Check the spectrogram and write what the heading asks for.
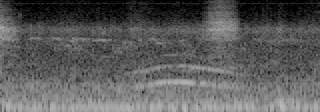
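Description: A single brief cat meow about a second in, rising then falling in pitch, over a steady low hum.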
